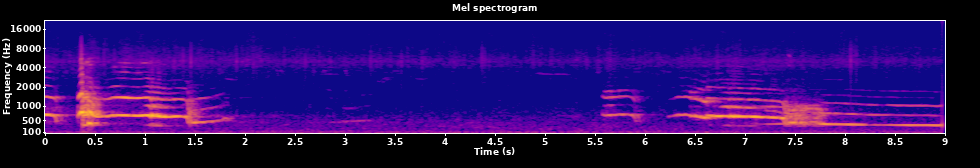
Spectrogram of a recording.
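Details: Irish Wolfhound howling and whining: drawn-out, tonal cries with rich overtones that slide and waver, a sharp yelp near the start, a quiet pause mid-way, then a second mournful howl sinking lower in pitch.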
